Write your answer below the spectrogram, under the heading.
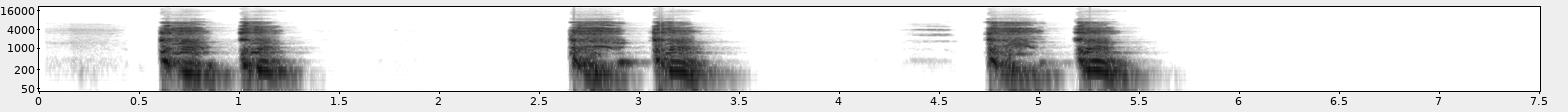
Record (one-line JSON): {"three_cough_length": "7.5 s", "three_cough_amplitude": 32767, "three_cough_signal_mean_std_ratio": 0.35, "survey_phase": "alpha (2021-03-01 to 2021-08-12)", "age": "45-64", "gender": "Female", "wearing_mask": "No", "symptom_none": true, "smoker_status": "Ex-smoker", "respiratory_condition_asthma": true, "respiratory_condition_other": false, "recruitment_source": "REACT", "submission_delay": "1 day", "covid_test_result": "Negative", "covid_test_method": "RT-qPCR"}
